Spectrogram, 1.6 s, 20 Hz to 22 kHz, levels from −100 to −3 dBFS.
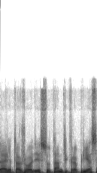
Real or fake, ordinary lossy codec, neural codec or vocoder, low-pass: real; Opus, 32 kbps; none; 10.8 kHz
